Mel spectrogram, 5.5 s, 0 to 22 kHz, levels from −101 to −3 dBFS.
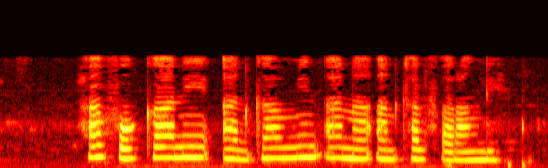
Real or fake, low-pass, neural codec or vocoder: real; 5.4 kHz; none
